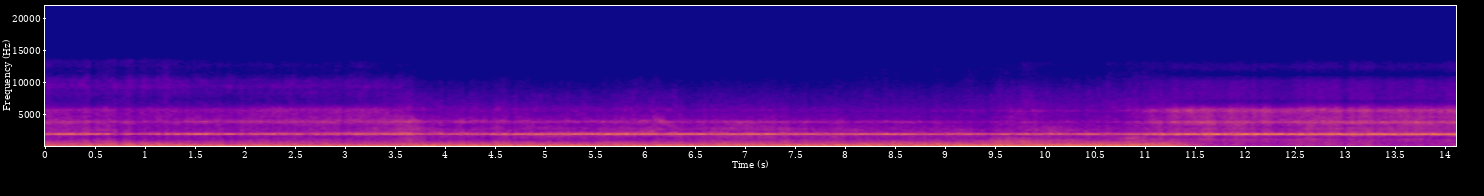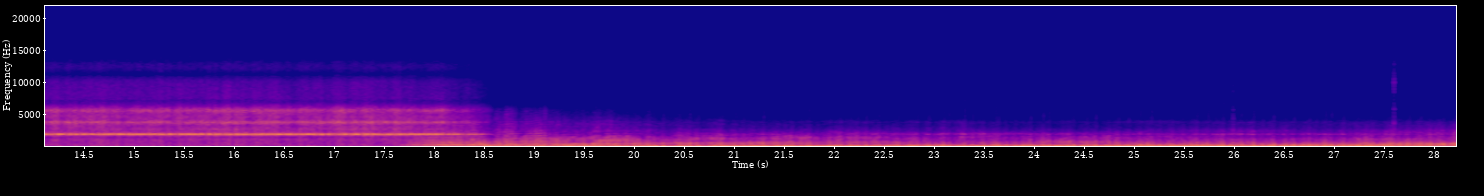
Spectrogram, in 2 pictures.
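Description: F-16 fighter jet engines running: a steady high-pitched whine over a rumble as the jets taxi, changing character at the cuts. About two-thirds of the way through, the whine stops and a deep, broad jet roar takes over as an F-16 takes off.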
